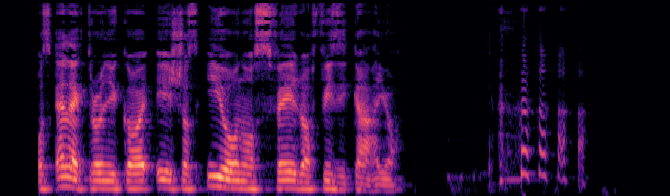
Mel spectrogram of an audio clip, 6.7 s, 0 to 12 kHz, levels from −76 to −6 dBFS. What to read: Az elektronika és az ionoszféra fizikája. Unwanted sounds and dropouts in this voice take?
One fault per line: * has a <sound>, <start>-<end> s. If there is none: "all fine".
* has a laugh, 4.5-6.0 s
